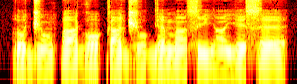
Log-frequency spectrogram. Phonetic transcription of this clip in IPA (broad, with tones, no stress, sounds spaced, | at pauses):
ɾ o˧ d͡ʒ ɔ̃˨ k͡p a˧ ɡ ɔ˦ k a˧ d͡ʒ o˧ ɡ ɛ˦ m ã˧ s i˨ j ã˨˦ j e˦ s ɛ˦˨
